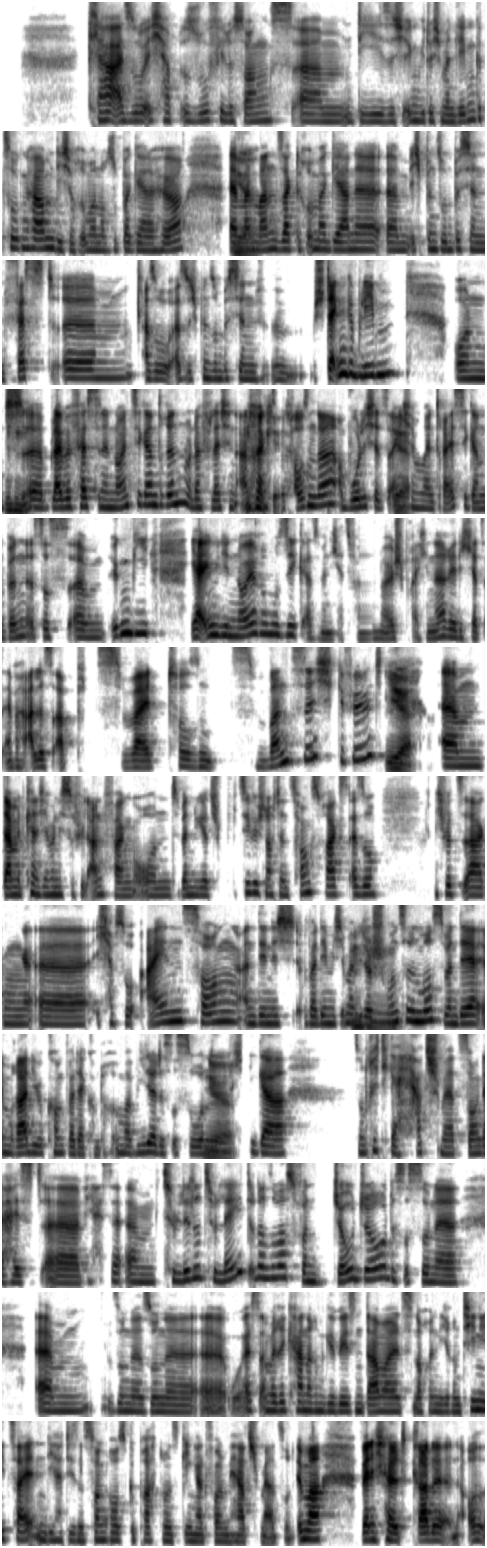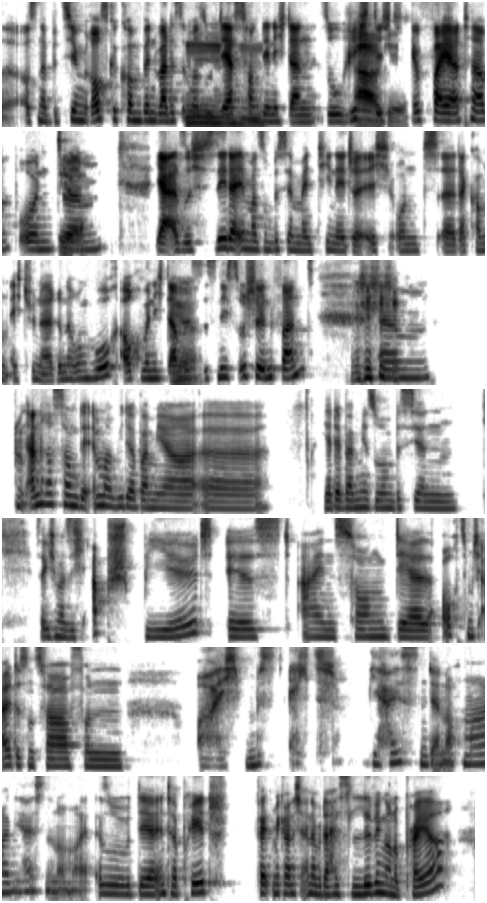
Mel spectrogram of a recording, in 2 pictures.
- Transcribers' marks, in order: laughing while speaking: "Okay"; chuckle; chuckle; stressed: "richtig"; chuckle; other background noise; in English: "Livin' on a Prayer"
- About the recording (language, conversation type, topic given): German, podcast, Welcher Song läuft bei dir, wenn du an Zuhause denkst?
